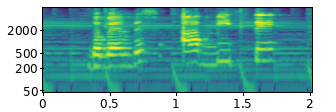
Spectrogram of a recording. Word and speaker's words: habiter: The verb that we are studying is called habiter. The verb is habiter, not habiter, because ash is never pronounced.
